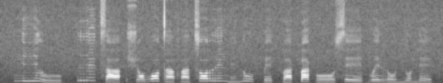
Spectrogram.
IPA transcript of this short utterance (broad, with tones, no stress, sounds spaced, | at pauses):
n iː˦ l uː˨ | r ĩ˦ t͡s a˨ | ʃ ɔ˨ v ɔ˦ t ã˨ f ã˨ t͡s ɔ˦ r ĩ˦ n ĩ˨ n uː˦˨ k͡p e˨ ɡ͡b a˨ k͡p a˦ k oː˨ s eː˦˨ ɡʷ e˦ r o˨ ɲ o˦ n e˦˨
